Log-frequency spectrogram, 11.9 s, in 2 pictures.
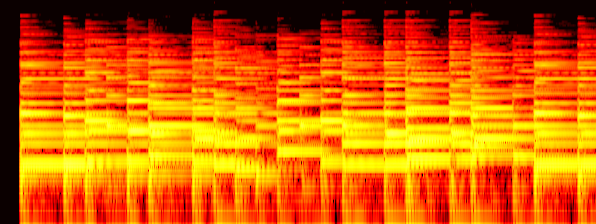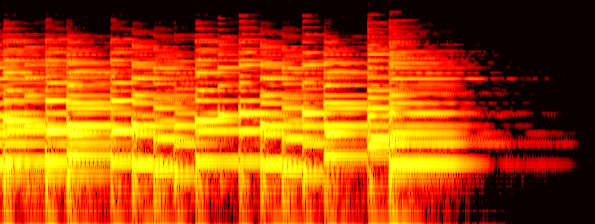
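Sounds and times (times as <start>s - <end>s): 
piano piece: 0.2s - 11.5s.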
